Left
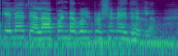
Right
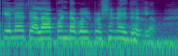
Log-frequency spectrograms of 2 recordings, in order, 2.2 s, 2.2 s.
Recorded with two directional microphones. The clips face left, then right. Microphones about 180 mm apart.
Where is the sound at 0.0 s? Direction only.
40° right (ahead or behind).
